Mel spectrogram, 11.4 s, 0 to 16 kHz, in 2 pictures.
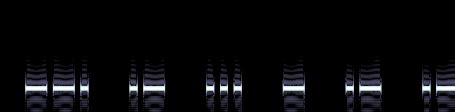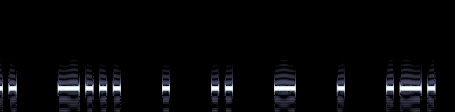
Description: Morse code, heard as a keyed tone, about 14 wpm, spaced as for 10 wpm, 680 Hz. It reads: GASTARBEITER
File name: Morsekurs / Witze / Witz 19. April 2022 50 F70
